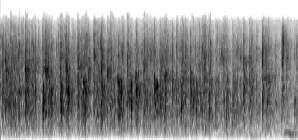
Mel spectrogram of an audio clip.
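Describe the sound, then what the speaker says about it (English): A crowd gives a round of applause at an outdoor event at the State Fairgrounds, a steady patter of many hands clapping at moderate distance for several seconds. "Let's give Troy a round of applause."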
